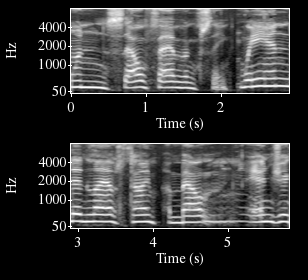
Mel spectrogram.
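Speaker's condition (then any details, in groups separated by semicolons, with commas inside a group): Cerebral palsy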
